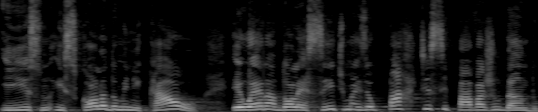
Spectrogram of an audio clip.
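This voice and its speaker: A woman speaks at a high pitch and a moderate pace with ordinary pitch variation, in a very clean recording with a silent background. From Brazil, Bahia. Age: 50s. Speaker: pastor and missionary. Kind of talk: interview testimony.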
